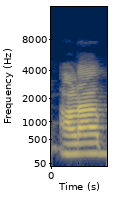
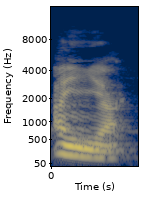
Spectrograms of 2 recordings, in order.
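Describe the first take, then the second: First: The letter name is said as 'ada'. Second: The letter name is said as 'aiya'. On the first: The speaker calls it wrong. "अड़ा बोल देते हैं" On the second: The speaker calls it right. "इसे अइया पढ़ा जाता है"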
